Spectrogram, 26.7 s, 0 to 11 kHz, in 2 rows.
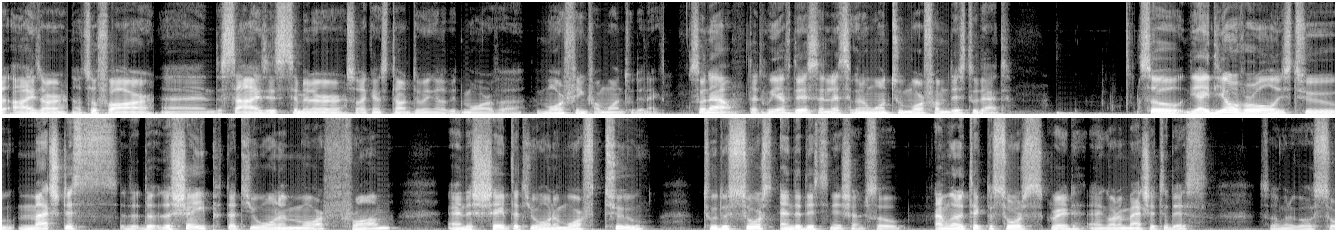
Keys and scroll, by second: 0.0-6.4 typing, 9.1 1, 9.8 2, 10.6 i.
